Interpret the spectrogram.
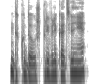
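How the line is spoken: Snorting. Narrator (Russian): хмыкнул Кариэль

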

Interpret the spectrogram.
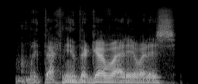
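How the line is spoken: Hissing from a distance. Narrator (Russian): начала шипеть она еще издали

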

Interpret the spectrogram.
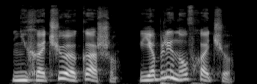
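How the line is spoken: Offended voice. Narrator (Russian): обиженным голосом произнес Андрей

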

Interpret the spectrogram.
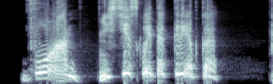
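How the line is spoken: Squeak of a half-choked genie. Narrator (Russian): пискнул полузадушенный джин

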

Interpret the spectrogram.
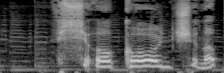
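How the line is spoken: Despairing groan. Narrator (Russian): простонал профессор Стего

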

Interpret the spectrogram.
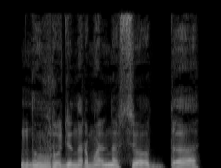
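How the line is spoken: Bewildered. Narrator (Russian): растерянно проговорил Александр

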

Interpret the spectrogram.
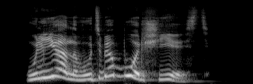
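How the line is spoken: Joyful shout from afar. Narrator (Russian): радостно воскликнул Артём из кухни

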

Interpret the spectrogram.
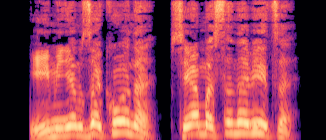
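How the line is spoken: Loud commanding order. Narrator (Russian): громко и властно приказал мэр

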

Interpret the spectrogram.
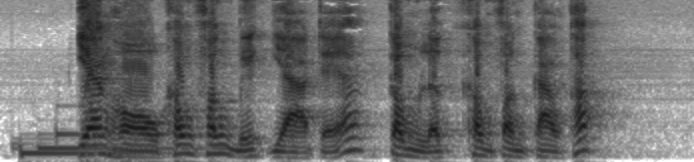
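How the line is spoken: Angry speech. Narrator (Vietnamese): Gã kiếm khách đi đầu giận dữ nói

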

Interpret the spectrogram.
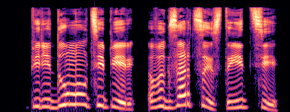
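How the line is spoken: Laughing. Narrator (Russian): рассмеялась я

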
